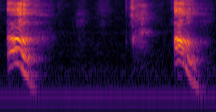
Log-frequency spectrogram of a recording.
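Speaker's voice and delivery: short, loud falling "oh!"; pained cries. Real, not acted. Cook with onion in the eyes, pained cries. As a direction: cry out at each sting.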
